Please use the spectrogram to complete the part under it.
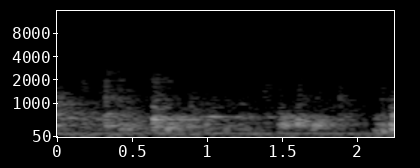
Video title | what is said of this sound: Billings Farm at Home: Making Butter at Home | you can hear it sloshing around right now and once it gets to the whipped cream stage it's not going to slosh quite so much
